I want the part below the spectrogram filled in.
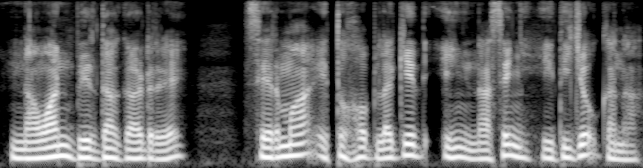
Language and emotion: Santali, fearful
